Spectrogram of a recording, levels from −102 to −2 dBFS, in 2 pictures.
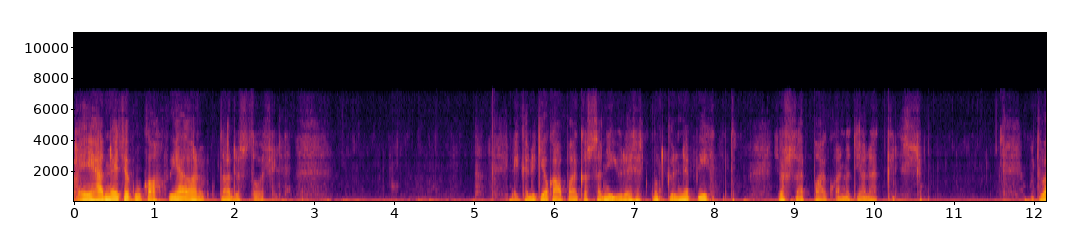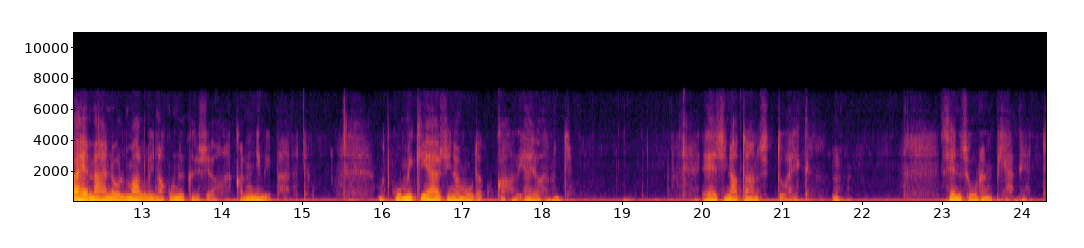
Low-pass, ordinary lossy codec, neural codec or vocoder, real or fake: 7.2 kHz; none; codec, 16 kHz, 4.8 kbps, FACodec; fake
